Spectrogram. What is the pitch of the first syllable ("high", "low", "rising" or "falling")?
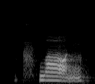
low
